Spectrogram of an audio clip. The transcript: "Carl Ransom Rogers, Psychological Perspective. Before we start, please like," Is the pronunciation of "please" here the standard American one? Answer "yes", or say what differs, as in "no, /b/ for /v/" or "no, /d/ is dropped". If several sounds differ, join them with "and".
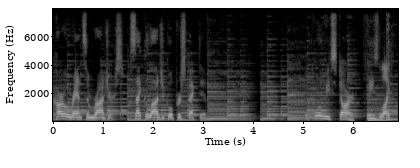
yes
